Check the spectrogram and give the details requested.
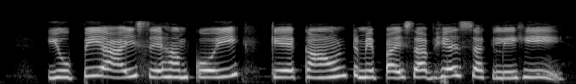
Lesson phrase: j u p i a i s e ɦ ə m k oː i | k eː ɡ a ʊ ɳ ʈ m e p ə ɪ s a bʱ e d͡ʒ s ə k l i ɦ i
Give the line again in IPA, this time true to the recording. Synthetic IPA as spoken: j u p i a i s e ɦ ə m k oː i | k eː k a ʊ ɳ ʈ m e p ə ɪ s a bʱ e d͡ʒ s ə k l i ɦ i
